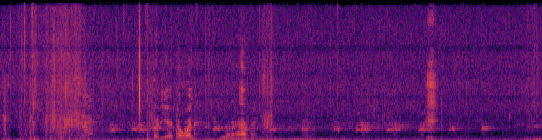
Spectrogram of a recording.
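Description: A person's voice making brief wordless sounds, loudest about three to five seconds in, with a faint higher note repeating through the second half.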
